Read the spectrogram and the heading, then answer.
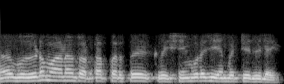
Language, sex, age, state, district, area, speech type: Malayalam, male, 18-30, Kerala, Malappuram, rural, conversation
